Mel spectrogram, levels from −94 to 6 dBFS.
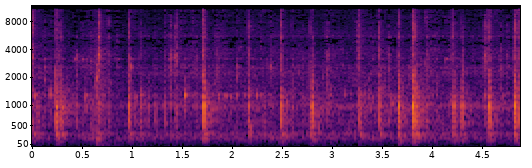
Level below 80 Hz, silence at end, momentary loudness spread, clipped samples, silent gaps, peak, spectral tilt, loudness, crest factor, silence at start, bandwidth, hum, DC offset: -80 dBFS; 0 s; 11 LU; under 0.1%; none; -10 dBFS; -1.5 dB/octave; -36 LUFS; 28 dB; 0 s; 11.5 kHz; none; under 0.1%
